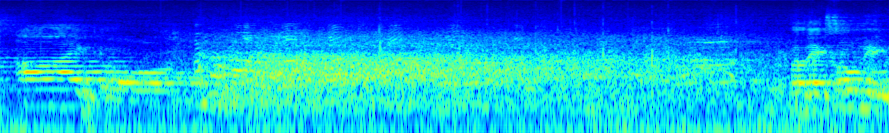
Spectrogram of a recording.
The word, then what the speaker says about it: Igor: No, actually it's pronounced Iiggore. But they told me it was Eigor.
